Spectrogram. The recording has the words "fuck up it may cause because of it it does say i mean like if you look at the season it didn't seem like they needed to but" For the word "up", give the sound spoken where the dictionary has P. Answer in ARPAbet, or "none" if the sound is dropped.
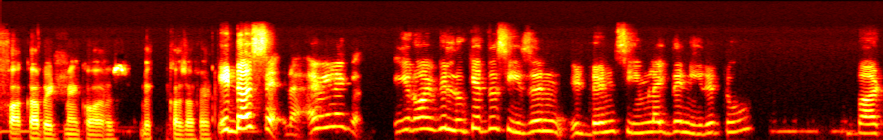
B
